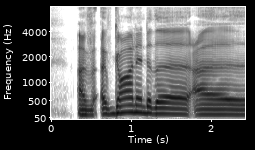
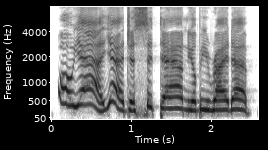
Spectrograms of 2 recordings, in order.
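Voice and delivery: eager high barber voice. Pretend. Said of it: "I get help".

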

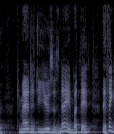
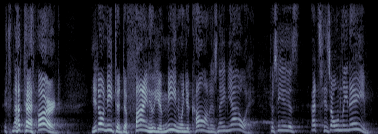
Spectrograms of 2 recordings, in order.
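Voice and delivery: rising preacher's insistence; 6 semitones higher, 4 dB louder than usual. Real, not acted. Preacher pressing his point.

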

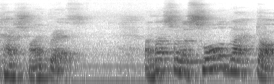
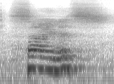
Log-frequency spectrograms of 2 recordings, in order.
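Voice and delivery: higher, scornful name; the horrible girl mocks the cat's name; horrible girl sneering; 7 semitones higher than usual. A narrator's reading. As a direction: taste the name with contempt. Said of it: "says the horrible girl".

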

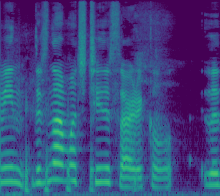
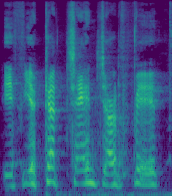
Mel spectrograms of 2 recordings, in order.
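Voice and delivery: mock Scottish accent. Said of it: "that's a good one to do".

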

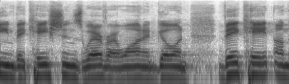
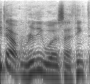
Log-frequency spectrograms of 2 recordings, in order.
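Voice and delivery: usual speaking voice

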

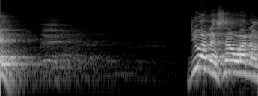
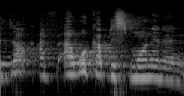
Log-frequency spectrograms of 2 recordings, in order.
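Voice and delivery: much softer, fast and timid; quiet mock complaint; 2 semitones lower, 11 dB quieter than usual. Patient tells the doctor about chest discomfort, quietly and timidly. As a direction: play the meek patient.

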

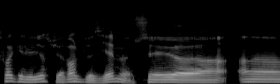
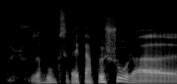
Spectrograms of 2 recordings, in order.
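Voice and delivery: doubtful boatman; 7 semitones lower than usual. Acted. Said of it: "il fait".

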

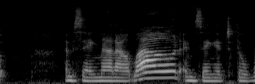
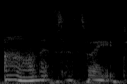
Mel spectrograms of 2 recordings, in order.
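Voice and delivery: soft touched whisper; breathy whisper, quietly moved; pleasantly surprised; 12 dB quieter than usual. Real, not acted. Touched by a friend's compliment.

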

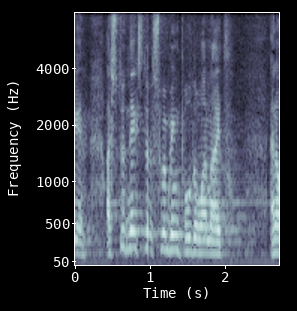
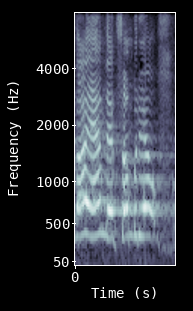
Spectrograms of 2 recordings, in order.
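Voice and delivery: indignant claim; 9 semitones higher than usual. Retold or imitated. Arguing with his wife.

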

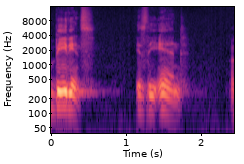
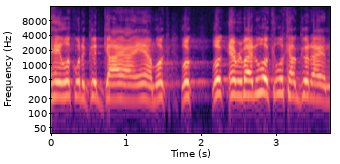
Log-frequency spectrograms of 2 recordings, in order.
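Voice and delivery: higher, louder hammed-up bragging; mock boasting; 5 semitones higher, 9 dB louder than usual. Preacher mocking a boastful Peter to the church, hammed-up brag. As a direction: puff out the chest and crow.

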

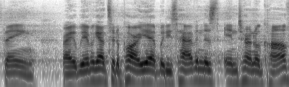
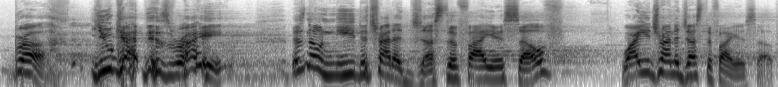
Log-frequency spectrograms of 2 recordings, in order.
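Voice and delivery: incredulous laughing scold; 8 semitones higher, 6 dB louder than usual. Real, not acted. Preacher to the lawyer, loud laughing disbelief. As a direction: laugh at him, bruh, you already had it.

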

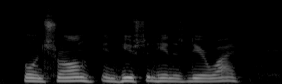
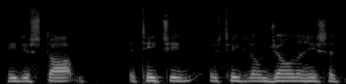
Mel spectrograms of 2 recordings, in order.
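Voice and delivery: ordinary delivery

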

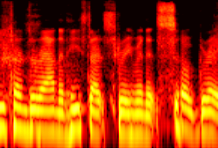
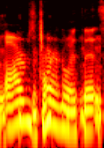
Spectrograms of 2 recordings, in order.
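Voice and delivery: ordinary delivery

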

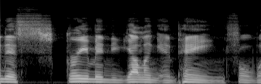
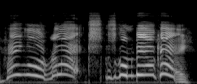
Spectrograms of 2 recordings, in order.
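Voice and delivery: falsetto, soothing a hasty husband; squeaky reassuring wife impression; high mock wife voice. Mocking wife, calming.

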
